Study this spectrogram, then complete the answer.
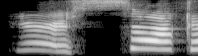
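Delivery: high, loud mocking taunt; a kid's triumphant gotcha, shouted; gleeful exclaim. A narrator's reading. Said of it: "I exclaimed and burst out laughing".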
